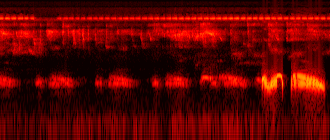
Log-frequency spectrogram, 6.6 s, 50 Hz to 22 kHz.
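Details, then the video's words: Spotted dove calling to provoke other doves: a run of faint, muffled coos, then a loud closing phrase with a quick wavering note and a long, even coo. "Chim cu gáy gù mở lên kích bổi cực hay | Tiếng chim cu gáy mp4 kich bổi | suara burung terkukur"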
